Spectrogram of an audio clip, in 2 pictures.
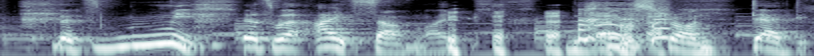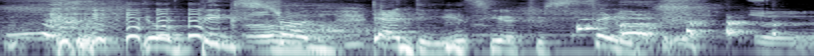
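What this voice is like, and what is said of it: Weird put-on character voice. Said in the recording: “Weird voice”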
